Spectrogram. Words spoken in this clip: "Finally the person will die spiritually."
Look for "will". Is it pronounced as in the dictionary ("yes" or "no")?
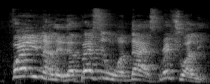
no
